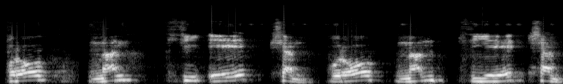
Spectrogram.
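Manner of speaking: "Pro नन सी ए शन" slowly, each syllable separate. Shown as a demonstration. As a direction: break "pro नन सी ए शन" into drawn-out teaching chunks. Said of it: "क्या पढ़ा जाएगा?". ("Pro नन सी ए शन" एक-एक टुकड़ा अलग करके, धीरे)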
